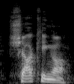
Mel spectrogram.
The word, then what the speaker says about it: Schackinger: Schackinger. Schackinger. Yeah, okay. It's more like a German pronunciation, yeah.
